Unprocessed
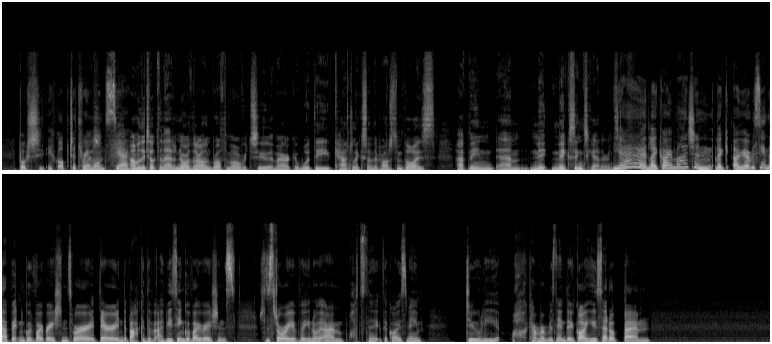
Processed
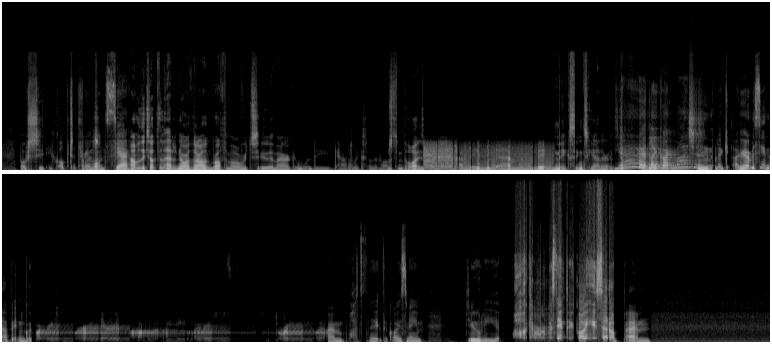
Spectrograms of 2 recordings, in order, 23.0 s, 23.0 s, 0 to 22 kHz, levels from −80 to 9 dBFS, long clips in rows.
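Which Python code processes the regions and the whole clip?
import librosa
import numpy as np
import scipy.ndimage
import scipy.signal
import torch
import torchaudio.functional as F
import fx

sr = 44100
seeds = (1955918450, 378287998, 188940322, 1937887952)

y = fx.chain(x, sr, fx.highpass(hz=420.0, slope=6),
    fx.peak_eq(hz=7200.0, db=11.5, octaves=0.71), at=(1.95, 2.45))
y = fx.chain(y, sr, fx.over_compress(threshold_db=-33.0, ratio=-0.5),
    fx.spacing_loss(db_at_10k=41), at=(4.34, 5.79))
y = fx.chain(y, sr, fx.delta_mod(bps=16000, step_db=-29.0),
    fx.peak_eq(hz=430.0, db=6.5, octaves=0.57), at=(6.31, 8.28))
y = fx.chain(y, sr, fx.halfwave_gain(db=-3.0),
    fx.highpass(hz=110.0, slope=6),
    fx.room_flutter(wall_m=10.7, rt60_s=0.45), at=(9.04, 10.53))
y = fx.chain(y, sr, fx.bandpass_q(hz=1300.0, q=15.0),
    fx.echo_heads(ms=61, heads='first and second', feedback_pct=51, wet_db=-9.5), at=(11.95, 16.41))
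y = fx.chain(y, sr, fx.steep_highpass(hz=610.0, slope=96),
    fx.peak_eq(hz=8300.0, db=13.0, octaves=0.95),
    fx.leveller(passes=3), at=(19.04, 20.69))
y = fx.notch(y, sr, hz=4100.0, q=18.0)
y = fx.auto_swell(y, sr, attack_ms=122.0)
y = fx.level_steps(y, sr, step_db=12)
y = F.gain(torch.from_numpy(y), 3.0).numpy()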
